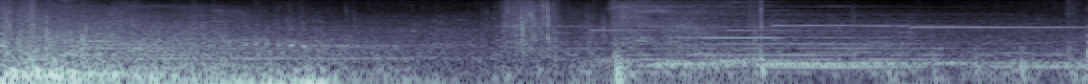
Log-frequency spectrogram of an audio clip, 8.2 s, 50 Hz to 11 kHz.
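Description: A Confringo spell blasts in Hogwarts Legacy on PS4 with a loud, booming explosion that rumbles for a couple of seconds, then gives way to quieter magical chimes and game effects.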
